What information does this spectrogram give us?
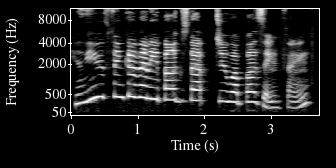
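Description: A woman's voice: very high-pitched, wildly swooping pitch, measured pace, fairly bright tone. A middle-aged woman reading a picture book aloud to young children, expressively, drawing out key words and chatting to the listener. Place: small furnished room at home, indoors.

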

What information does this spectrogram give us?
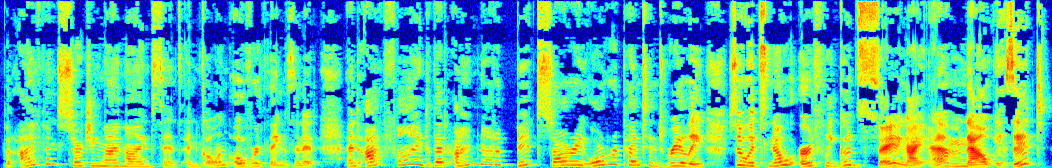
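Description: A woman's voice: high-pitched, big pitch swings, normal speed, hardly any pauses, a bit bright, voice pushed up. A woman voicing a stubborn, boastful male toad in a storybook, emphatic and gushing in manner. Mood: impatient, flattering.

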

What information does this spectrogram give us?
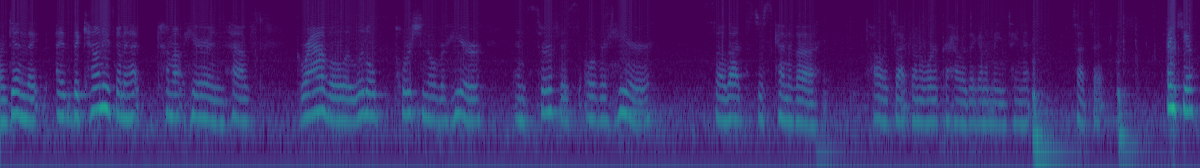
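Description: A woman's voice: on the low side, normal speed, warm tone, rough recording. A middle-aged woman, a resident giving informal public comment at a podium microphone in a council chamber. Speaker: resident speaking at a public hearing. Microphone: gooseneck podium microphone. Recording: faint background noise, public meeting room.

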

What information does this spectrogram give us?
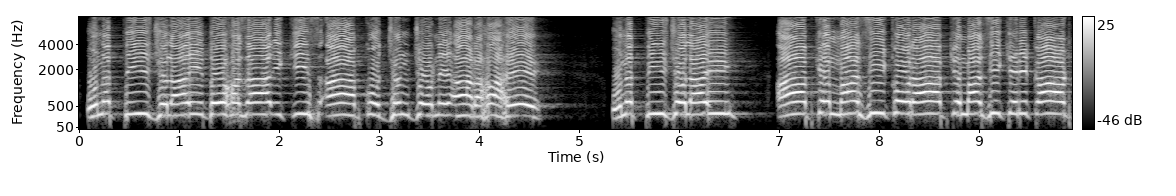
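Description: A middle-aged man with a Pakistani Urdu accent, giving an impassioned speech at a lectern in a packed hall, rising to shouts and rhetorical questions. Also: very high-pitched. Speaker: religious party speaker. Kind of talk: fiery rally speech. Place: large packed hall, indoors. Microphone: lectern mic.

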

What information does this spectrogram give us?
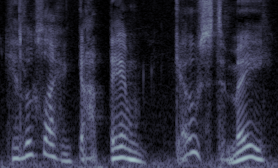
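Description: An actor playing a short-tempered, threatening kidnapper. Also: male voice, sits high, very animated, measured pace, darkish tone, heavily acted. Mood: menacing. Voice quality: gruff, threatening. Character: menacing short-tempered male kidnapper driver.

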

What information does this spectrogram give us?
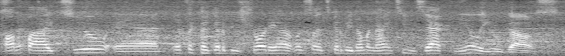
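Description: A man doing live radio play-by-play hockey commentary in rapid, descriptive calls. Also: fairly high pitch. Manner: rapid descriptive calls, excited on scoring chances. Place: press area above rink in an indoor arena. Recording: noisy ice arena, steady background din.

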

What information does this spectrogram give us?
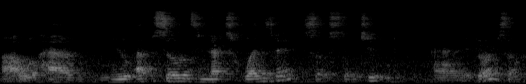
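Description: A man's voice: mid-range voice, lively intonation, normal speed. Young man in a very echoey room. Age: 20s. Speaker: video blog host. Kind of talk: casual chat to camera. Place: indoor dining room at a table. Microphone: far camera microphone. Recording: echoey room, distant mic, faint noise.

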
